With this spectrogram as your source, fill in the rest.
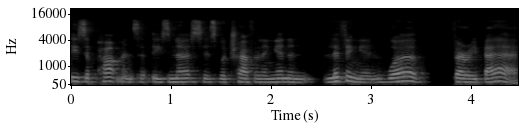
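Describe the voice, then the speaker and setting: A dark, mellow tone with a strong English accent and monotone, flat intonation. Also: woman. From England. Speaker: actress and filmmaker. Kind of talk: interview.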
